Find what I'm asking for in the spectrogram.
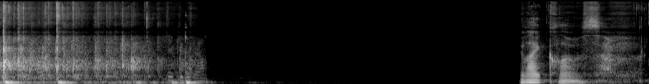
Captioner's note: clapping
